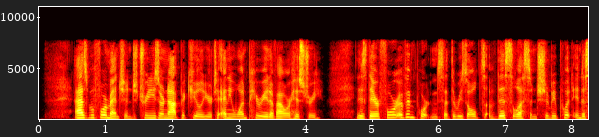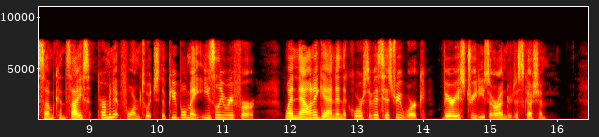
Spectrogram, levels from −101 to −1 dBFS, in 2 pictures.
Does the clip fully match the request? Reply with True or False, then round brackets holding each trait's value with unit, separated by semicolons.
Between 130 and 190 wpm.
False (205 wpm)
